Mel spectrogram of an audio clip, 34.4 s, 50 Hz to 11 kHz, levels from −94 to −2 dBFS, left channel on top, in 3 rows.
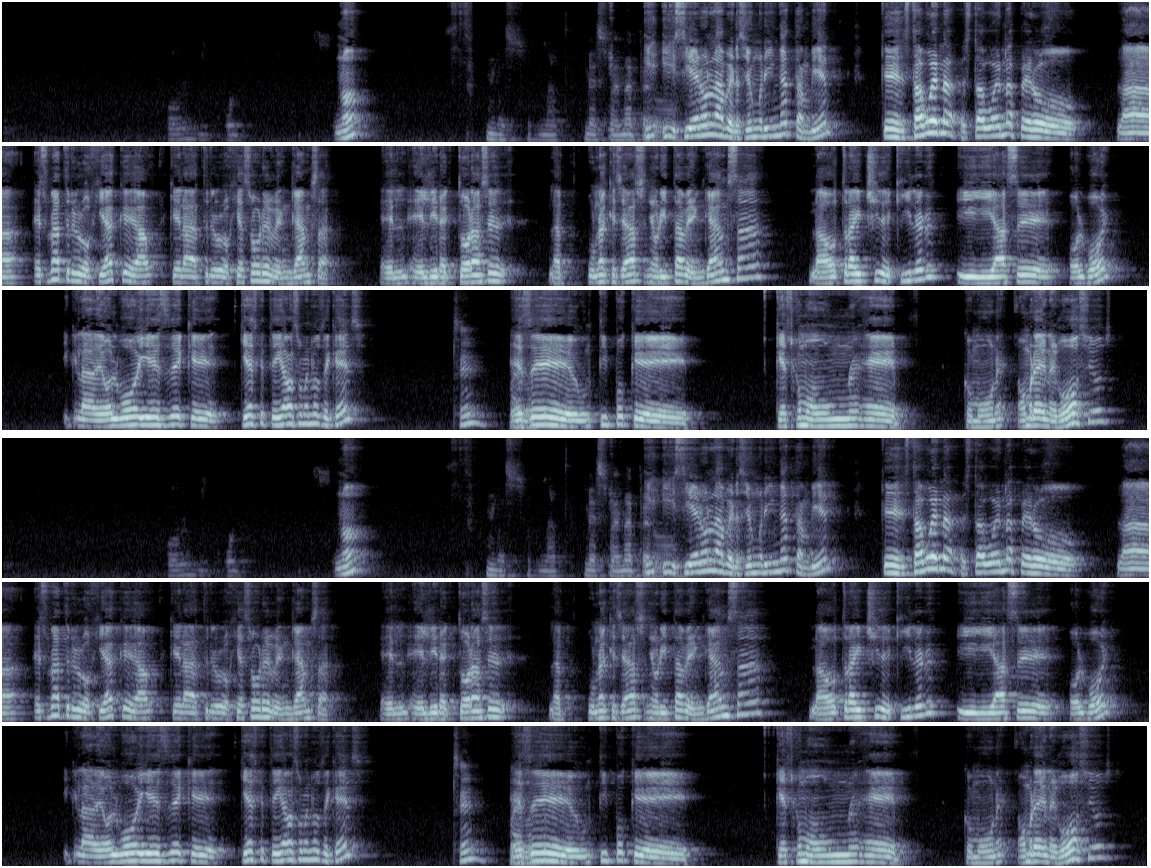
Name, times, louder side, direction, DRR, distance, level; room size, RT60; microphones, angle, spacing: voice 1, 4.8-5.5 5.8-6.8 24.2-24.3 27.4-28.4, equal, 15° right, 1.3 m, -39 dB
voice 2, 6.4-8.3 8.8-10.7 11.1-14.7 15.2-16.6 16.9-19.1 19.5-22.6 23.6-26.5 28.0-29.8 30.7-31.9 32.6-34.0, left 2 dB, 25° left, 0.7 m, -25 dB
23.0 x 9.4 x 3.4 m
head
